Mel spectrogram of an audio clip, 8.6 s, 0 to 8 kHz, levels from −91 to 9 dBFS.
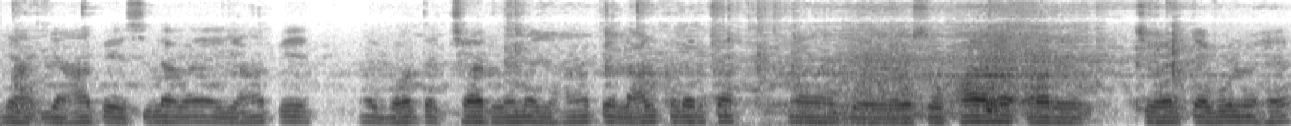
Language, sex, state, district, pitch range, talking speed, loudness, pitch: Hindi, male, Odisha, Sambalpur, 115-125 Hz, 165 wpm, -21 LUFS, 120 Hz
